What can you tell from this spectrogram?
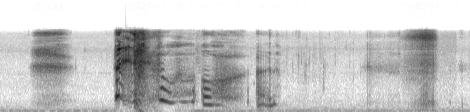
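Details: Hay fever (pollen allergy) sneezing fit: a run of several forceful sneezes close together.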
